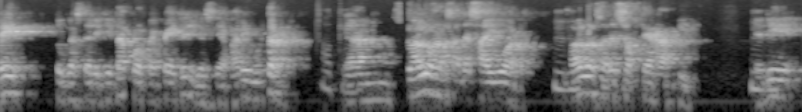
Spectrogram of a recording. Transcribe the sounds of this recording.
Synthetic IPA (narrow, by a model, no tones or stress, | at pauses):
ɾit̪uɡasdaɾikit̪apɾopepɛit̪ud͡ʒuɡasə̥t̪iaphaɾimut̪ərdansəlaluɦaɾʊsadasajwərsəlaluhaɾʊsadasɔk̚t̪eɾapi | d͡ʒadi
